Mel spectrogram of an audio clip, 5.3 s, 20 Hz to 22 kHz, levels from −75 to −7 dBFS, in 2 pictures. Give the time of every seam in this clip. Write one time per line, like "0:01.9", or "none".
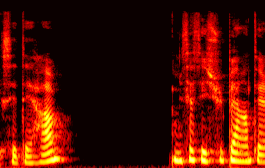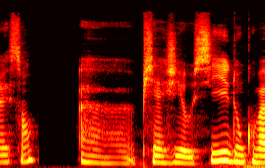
0:03.4

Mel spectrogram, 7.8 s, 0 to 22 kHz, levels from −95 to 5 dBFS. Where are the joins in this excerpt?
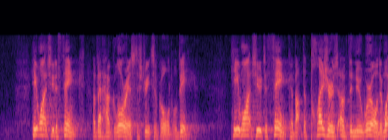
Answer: none

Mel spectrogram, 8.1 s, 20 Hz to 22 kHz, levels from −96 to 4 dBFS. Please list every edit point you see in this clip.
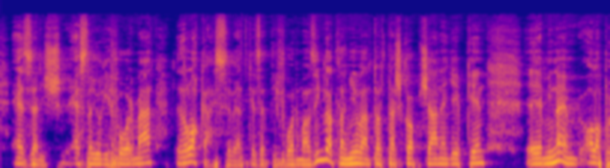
none

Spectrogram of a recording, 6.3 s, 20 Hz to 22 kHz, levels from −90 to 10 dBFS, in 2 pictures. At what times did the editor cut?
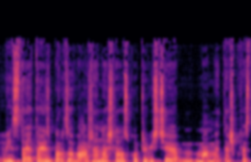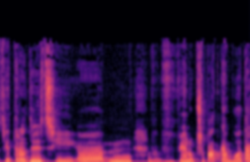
0:05.0

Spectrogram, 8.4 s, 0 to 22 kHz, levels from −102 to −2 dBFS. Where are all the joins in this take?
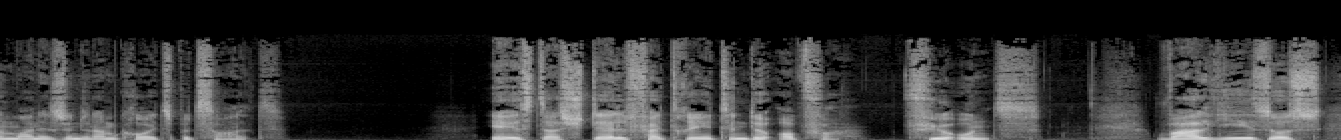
none

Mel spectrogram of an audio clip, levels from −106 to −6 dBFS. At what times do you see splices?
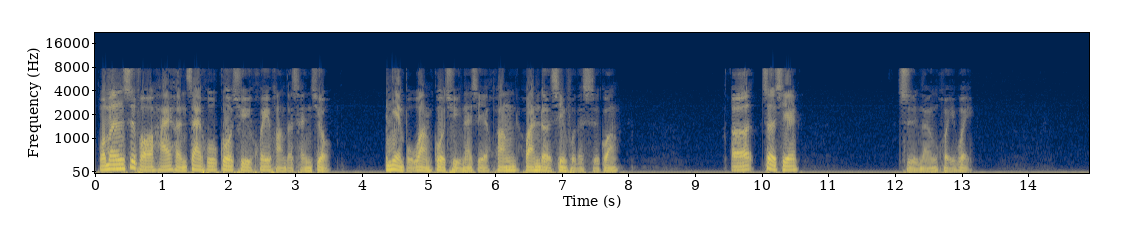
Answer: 0:04.4
0:12.0

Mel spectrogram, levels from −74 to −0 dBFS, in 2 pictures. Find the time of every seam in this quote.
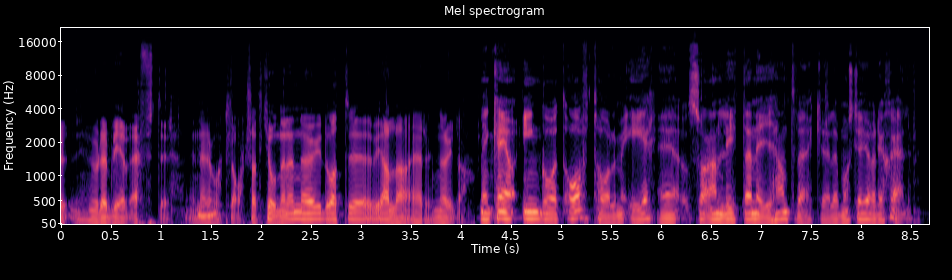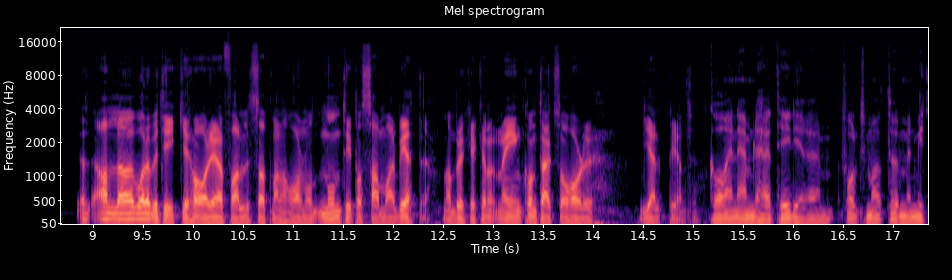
0:13.6

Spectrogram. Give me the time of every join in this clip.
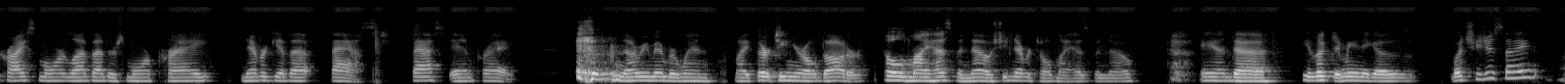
0:07.3
0:08.7

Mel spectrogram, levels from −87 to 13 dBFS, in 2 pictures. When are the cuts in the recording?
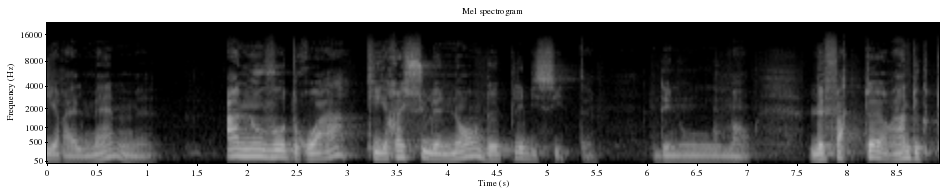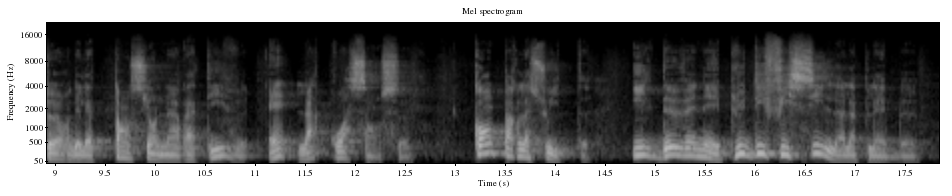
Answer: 0:06.0

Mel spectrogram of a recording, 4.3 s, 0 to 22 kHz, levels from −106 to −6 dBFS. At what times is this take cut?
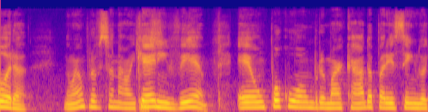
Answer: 0:01.3

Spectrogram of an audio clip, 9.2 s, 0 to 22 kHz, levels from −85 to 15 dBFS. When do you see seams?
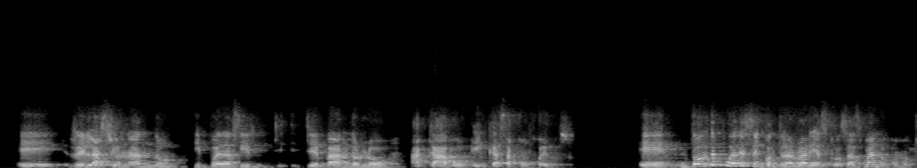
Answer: none

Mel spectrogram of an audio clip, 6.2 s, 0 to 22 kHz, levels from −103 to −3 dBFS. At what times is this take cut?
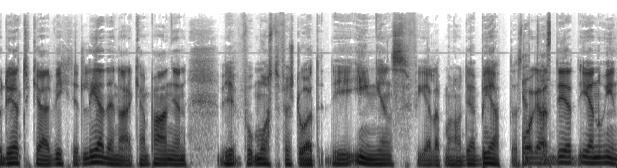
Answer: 0:02.2
0:05.2

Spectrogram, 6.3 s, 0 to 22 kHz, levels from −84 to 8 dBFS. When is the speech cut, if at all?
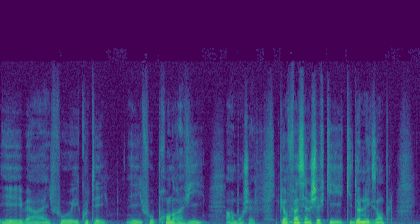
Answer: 0:03.4

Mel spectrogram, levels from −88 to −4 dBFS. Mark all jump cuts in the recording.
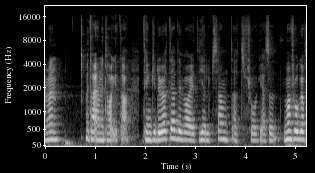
0:01.9

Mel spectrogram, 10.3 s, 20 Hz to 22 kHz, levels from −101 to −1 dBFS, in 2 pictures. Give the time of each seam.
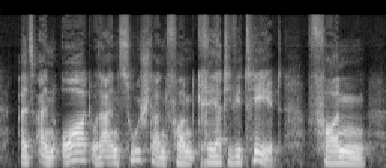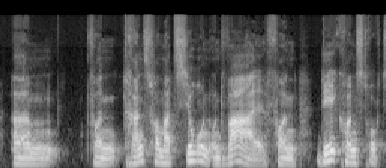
none

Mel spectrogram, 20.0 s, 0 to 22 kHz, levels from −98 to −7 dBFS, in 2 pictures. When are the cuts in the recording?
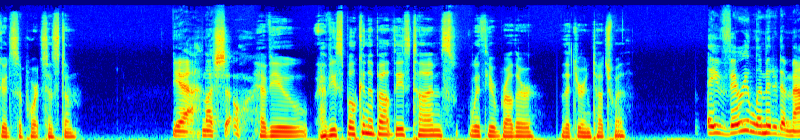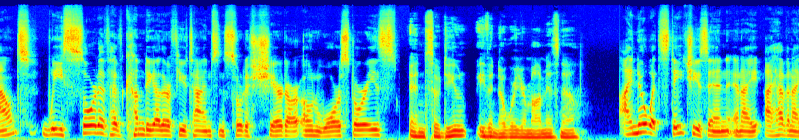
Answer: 0:02.5

